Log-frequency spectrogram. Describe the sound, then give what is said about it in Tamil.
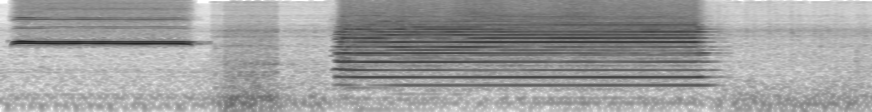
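Train horn as a train sets off toward Jaffna in Sri Lanka on a trial run. It gives two long blasts: a thin, high single tone, then after a short pause a fuller, rich chord that lasts several seconds. “நூற்றாண்டு கால பகுதிக்கு பின்னர் யாழ்ப்பாணத்தை நோக்கி இந்த ரயில் வண்டி தனது பரிச்சார்த்த பயணத்தை ஆரம்பிக்கின்றது.”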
